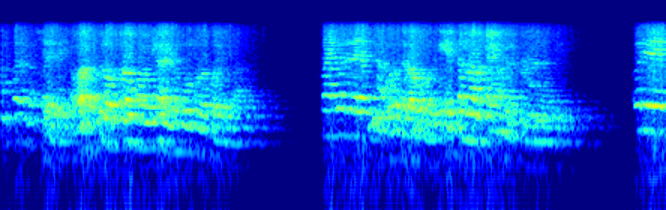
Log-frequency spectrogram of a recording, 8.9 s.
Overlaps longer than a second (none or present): none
